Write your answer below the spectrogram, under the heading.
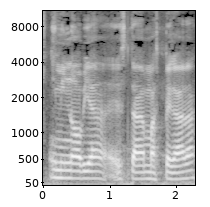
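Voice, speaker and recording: A man's fairly high voice comes through over noticeable noise in the background. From Mexico, Veracruz. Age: young. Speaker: podcast host, small business owner. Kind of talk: casual chat.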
